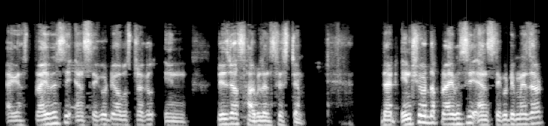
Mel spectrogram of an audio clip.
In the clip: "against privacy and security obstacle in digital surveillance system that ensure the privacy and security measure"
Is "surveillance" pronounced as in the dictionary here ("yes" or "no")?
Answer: no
